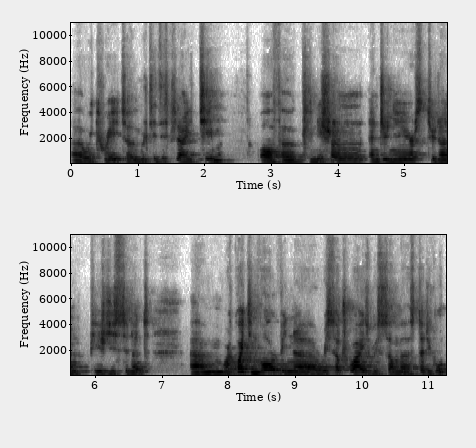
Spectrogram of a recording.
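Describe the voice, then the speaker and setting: With a strong French accent, the speaker talks at a moderate pace and uses ordinary pitch variation. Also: woman. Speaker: biomechanics researcher. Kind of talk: panel discussion. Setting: livestream.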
